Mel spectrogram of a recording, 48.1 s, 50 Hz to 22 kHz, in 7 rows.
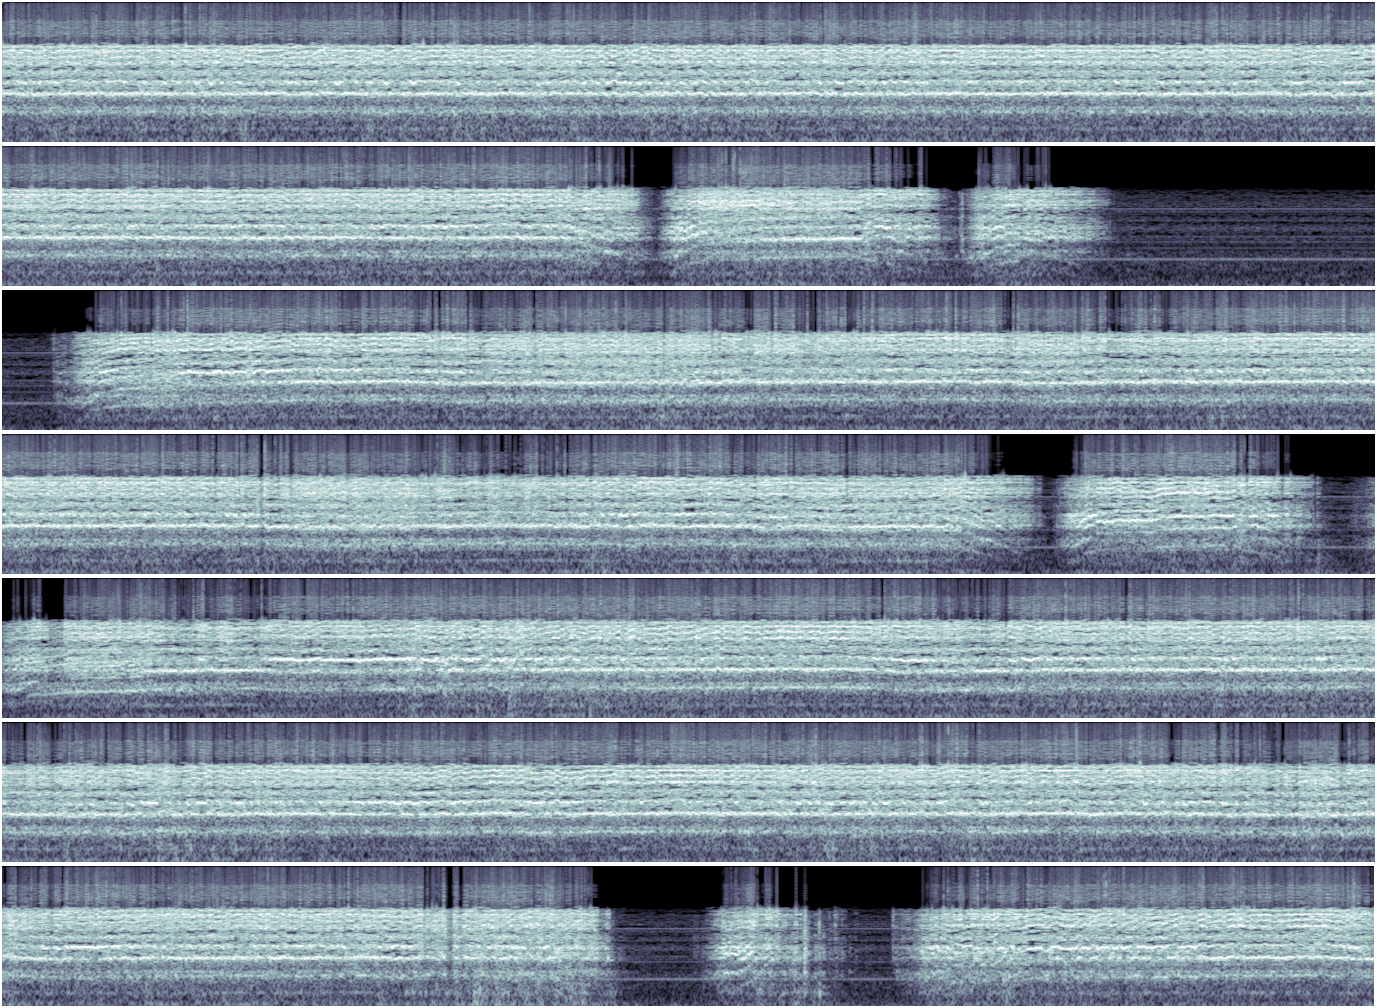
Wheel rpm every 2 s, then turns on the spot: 230, 230, 230, 230, 220, 140, 20, 160, 220, 230, 230, 220, 200, 100, 200, 210, 220, 230, 220, 240, 220, 230, 70, 180.
44-46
